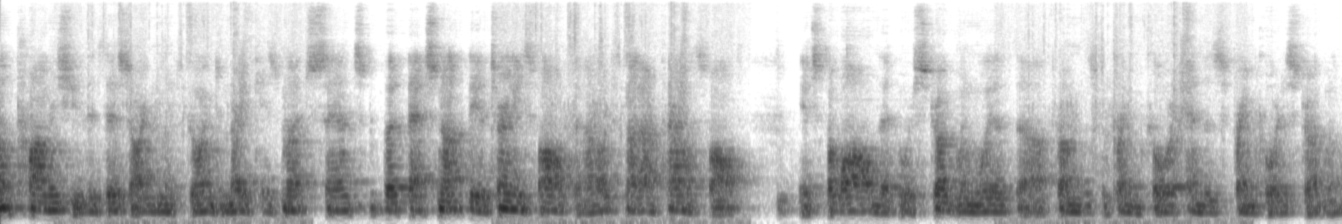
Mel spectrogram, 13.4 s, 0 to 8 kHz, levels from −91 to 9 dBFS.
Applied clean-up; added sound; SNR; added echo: neural separator model SepFormer DNS4.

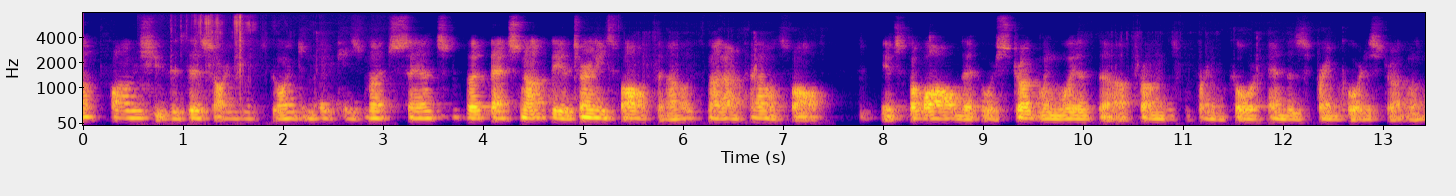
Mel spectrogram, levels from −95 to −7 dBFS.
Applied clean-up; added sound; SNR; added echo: neural mask model DeepFilterNet 3.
